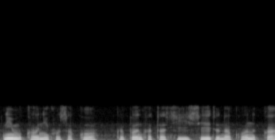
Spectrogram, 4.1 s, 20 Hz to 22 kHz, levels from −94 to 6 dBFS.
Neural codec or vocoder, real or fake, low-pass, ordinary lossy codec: none; real; 5.4 kHz; none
